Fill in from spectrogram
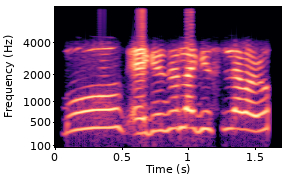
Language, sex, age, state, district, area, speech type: Assamese, female, 18-30, Assam, Dhemaji, rural, conversation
